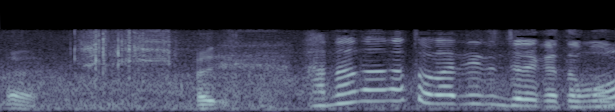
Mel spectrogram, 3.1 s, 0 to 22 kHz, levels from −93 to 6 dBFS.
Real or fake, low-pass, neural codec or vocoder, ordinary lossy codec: real; 7.2 kHz; none; none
